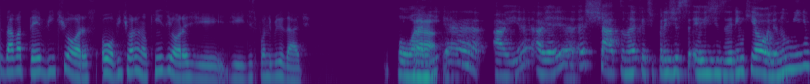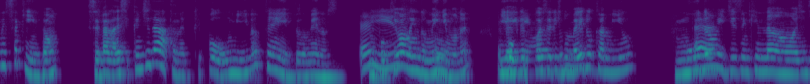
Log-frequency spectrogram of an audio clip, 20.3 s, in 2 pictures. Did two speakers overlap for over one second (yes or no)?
yes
